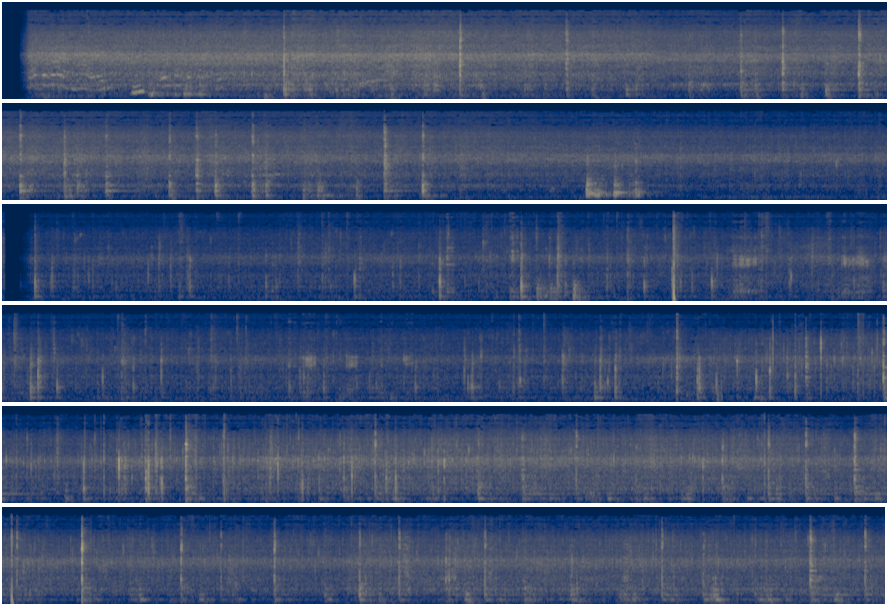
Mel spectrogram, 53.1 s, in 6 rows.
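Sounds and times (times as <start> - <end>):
meat sizzling in oil: 0.2 - 53.0
metal ladle scraping a wok: 2.5 - 13.6, 36.9 - 53.0.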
